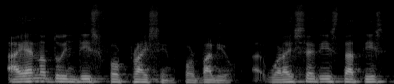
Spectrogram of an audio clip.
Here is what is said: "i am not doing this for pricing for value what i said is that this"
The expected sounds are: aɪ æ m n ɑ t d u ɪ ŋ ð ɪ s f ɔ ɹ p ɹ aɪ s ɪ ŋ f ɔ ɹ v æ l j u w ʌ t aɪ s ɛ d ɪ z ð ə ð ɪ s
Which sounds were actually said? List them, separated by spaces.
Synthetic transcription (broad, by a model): aɪ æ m n ɑ t d u ɪ ŋ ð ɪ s f ɔ ɹ p ɹ aɪ s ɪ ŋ f ɔ ɹ b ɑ l j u w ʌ t aɪ s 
